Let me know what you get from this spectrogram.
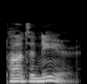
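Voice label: "pontoneer", British English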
